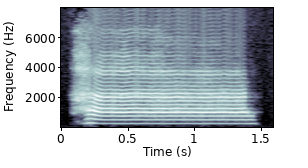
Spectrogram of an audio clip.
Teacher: हा हलक के आखिरी हिस्से से अदा होगा।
